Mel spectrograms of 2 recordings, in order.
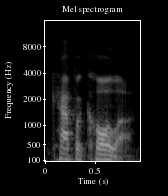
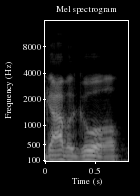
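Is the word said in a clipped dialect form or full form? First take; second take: full form; clipped dialect. First: It is said in full with all four syllables. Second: It is clipped, with voiced consonants and no final vowel. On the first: "but uh, capicola" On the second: "I'm gonna say gabagool"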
